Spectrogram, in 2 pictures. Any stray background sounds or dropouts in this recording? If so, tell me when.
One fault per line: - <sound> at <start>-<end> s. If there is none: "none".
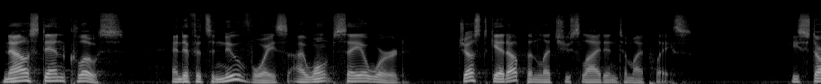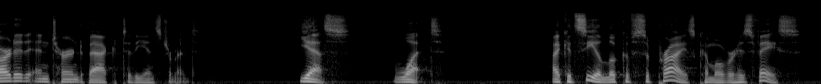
none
